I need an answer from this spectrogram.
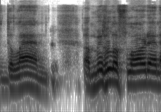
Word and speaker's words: DeLand: The common local pronunciation focuses on the land. So, DeLand.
